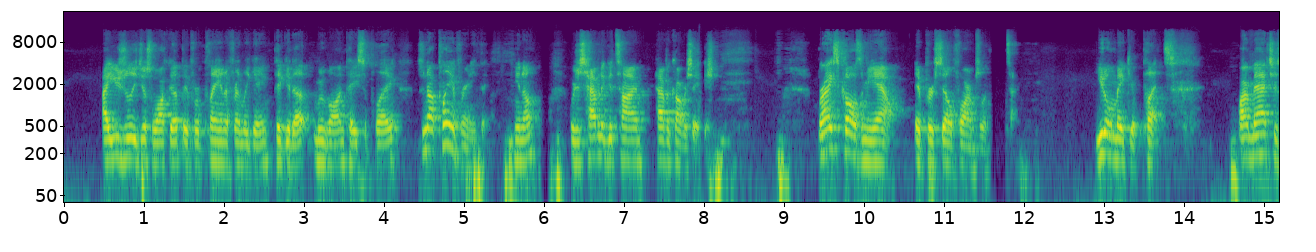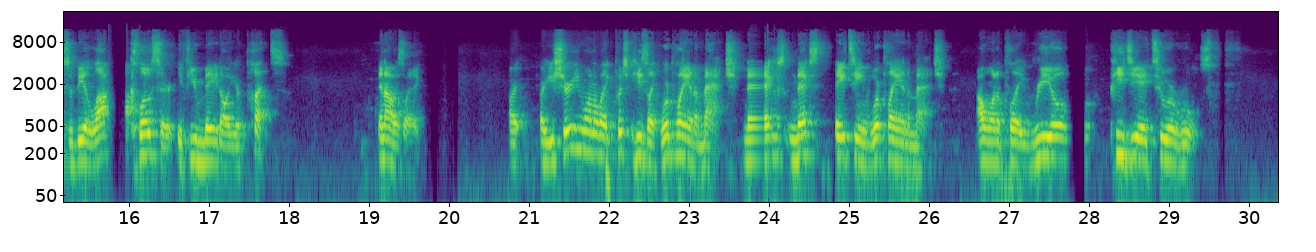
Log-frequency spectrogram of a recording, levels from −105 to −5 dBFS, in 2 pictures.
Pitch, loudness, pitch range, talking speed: 160 Hz, -19 LUFS, 145-180 Hz, 190 wpm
